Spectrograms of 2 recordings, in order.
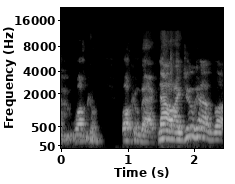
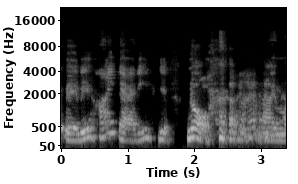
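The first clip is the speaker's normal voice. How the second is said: normal talking voice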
